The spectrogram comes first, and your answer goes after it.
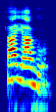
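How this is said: The name is said with an English pronunciation. This is how English speakers will say the name. "Eles vão te chamar de Taiago"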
